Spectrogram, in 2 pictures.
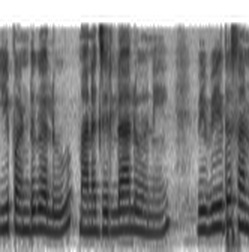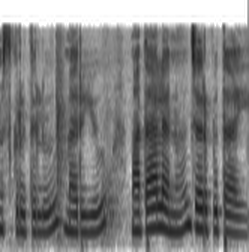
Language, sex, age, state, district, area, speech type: Telugu, female, 45-60, Andhra Pradesh, West Godavari, rural, spontaneous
